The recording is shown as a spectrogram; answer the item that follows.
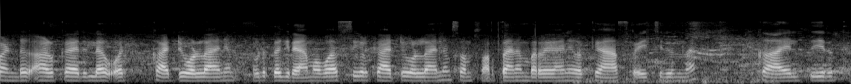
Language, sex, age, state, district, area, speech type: Malayalam, female, 45-60, Kerala, Kottayam, rural, spontaneous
